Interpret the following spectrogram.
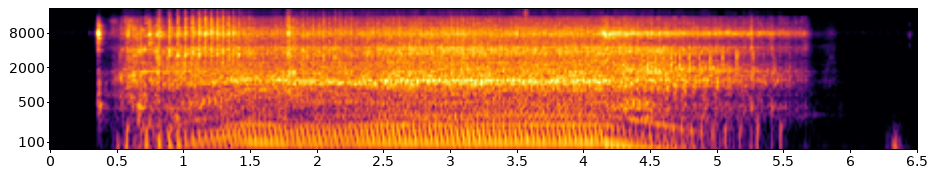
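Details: Craftsman by MTD mower with a PowerMore 140 cc auto-choke engine, after a carb clean, that used to start and die: fires right up, holds a smooth, even buzz for several seconds, then shuts off cleanly. Normal running.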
